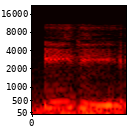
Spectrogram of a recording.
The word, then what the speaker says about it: EDI: Why are you named Edy? Edy is the phonetic pronunciation of EDI. That is an acronym for enhanced defense intelligence.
